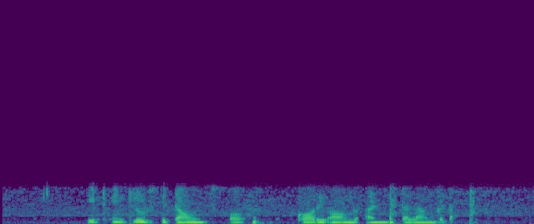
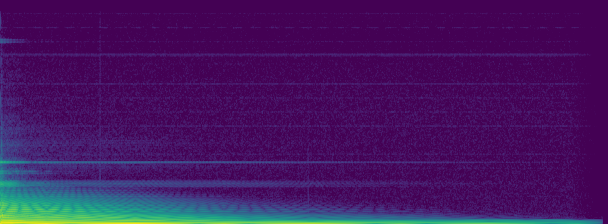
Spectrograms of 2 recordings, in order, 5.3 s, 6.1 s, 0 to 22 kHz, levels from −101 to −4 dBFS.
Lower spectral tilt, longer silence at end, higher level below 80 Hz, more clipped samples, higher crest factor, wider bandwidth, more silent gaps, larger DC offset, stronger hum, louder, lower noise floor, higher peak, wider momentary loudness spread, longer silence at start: second, -6.5 dB/octave vs -10.5 dB/octave; second, 0.6 s vs 0.8 s; second, -62 dBFS vs -46 dBFS; neither; about the same, 18 dB vs 16 dB; about the same, 3.9 kHz vs 4.2 kHz; neither; neither; neither; second, -34 LUFS vs -16 LUFS; first, -63 dBFS vs -48 dBFS; second, -16 dBFS vs 0 dBFS; second, 14 LU vs 23 LU; first, 0.9 s vs 0 s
